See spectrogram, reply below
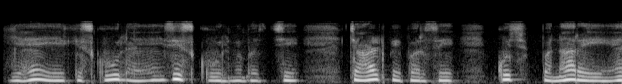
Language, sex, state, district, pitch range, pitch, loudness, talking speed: Hindi, female, Uttar Pradesh, Saharanpur, 170-210 Hz, 185 Hz, -17 LUFS, 145 wpm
